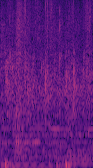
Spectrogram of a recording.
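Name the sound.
audience applauding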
